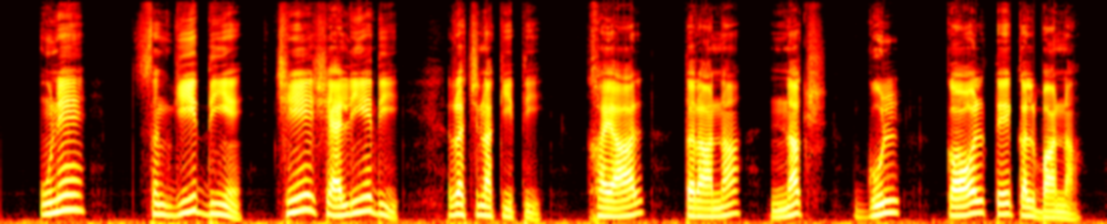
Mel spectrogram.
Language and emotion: Dogri, neutral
